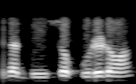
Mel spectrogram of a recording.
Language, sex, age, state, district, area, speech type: Odia, male, 45-60, Odisha, Nuapada, urban, conversation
